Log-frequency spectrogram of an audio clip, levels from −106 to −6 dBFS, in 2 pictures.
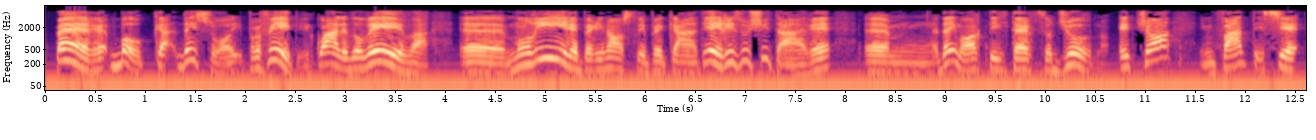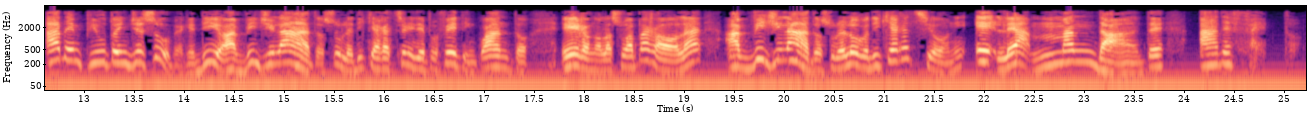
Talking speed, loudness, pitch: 130 wpm, -16 LUFS, 180 Hz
